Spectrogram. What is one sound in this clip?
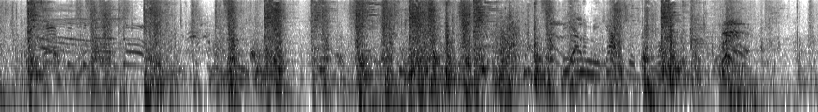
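Swords clash and clang in a melee.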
